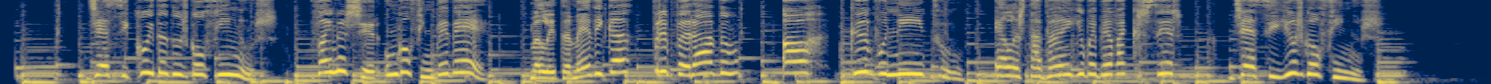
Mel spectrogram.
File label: Spot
